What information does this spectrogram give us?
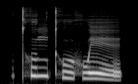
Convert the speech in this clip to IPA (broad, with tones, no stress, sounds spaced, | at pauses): t̪ʰ ʊ˥ ŋ t̪ʰ u˥˧ x w e˥˩ ɪ̯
